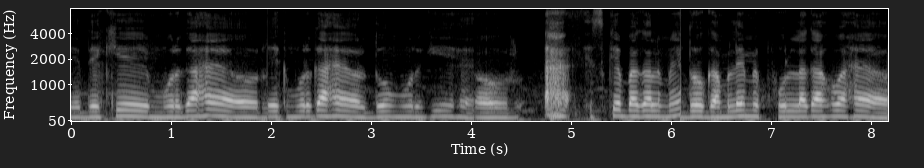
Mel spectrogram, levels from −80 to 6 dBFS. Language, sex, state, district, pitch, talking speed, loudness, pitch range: Hindi, male, Bihar, Saran, 150 Hz, 175 wpm, -25 LUFS, 140-160 Hz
